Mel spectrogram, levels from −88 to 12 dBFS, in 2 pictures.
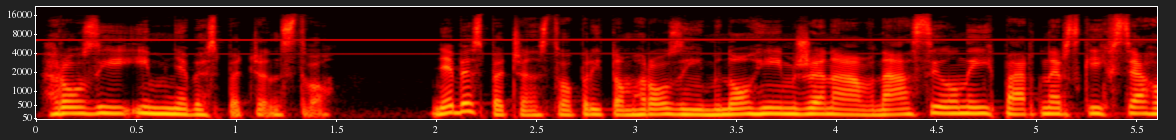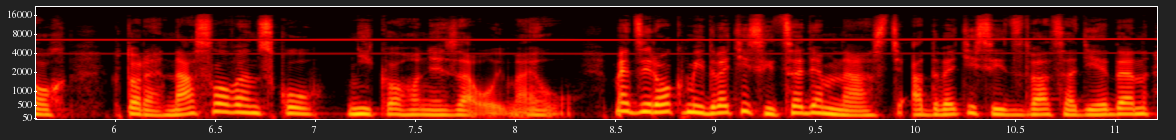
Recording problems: high-pitched whine; faint; throughout; 6.5 kHz, 20 dB below the speech

